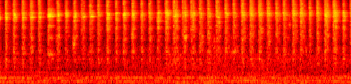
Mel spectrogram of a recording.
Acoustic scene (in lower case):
kitchen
